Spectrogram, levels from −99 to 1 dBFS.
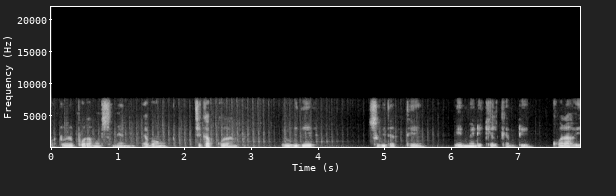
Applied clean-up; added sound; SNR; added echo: neural mask model RNNoise.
